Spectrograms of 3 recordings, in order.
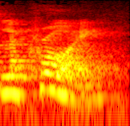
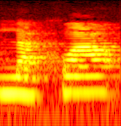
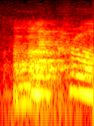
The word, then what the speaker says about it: La Croix: is everyone's pronouncing the bran wrong la is pronounced la croix not la cua or la cra la croix and croy did we say that no was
